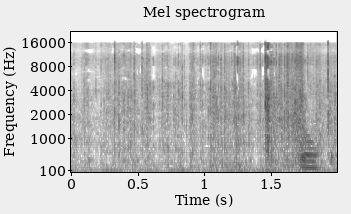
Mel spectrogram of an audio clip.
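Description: Small clear plastic zip bags crinkling and rustling irregularly as they are handled and rummaged through.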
